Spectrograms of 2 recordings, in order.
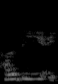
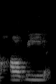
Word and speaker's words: Hobbii: never heard of them i don't know if they pronounce their store as hobie or hobby i pronounce it hobie simply because there's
